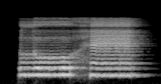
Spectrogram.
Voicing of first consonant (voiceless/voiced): voiced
